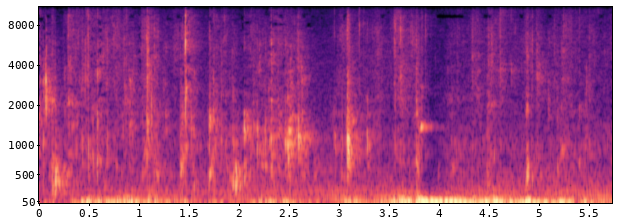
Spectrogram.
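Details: Close-up eating by Lucky, a two-and-a-half-year-old male English Labrador Retriever. Rapid, uneven crunches and moist smacking bites continue throughout, heavy in low rumble, with a brief sharper crack near the four-second mark.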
